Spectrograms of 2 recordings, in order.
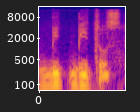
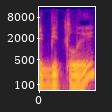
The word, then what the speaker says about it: Битлз: По поводу Битлз меня поразило, но у нас есть словарь трудности произношения и ударения Кирилла Сергеевича Горбачевича, да, и он дает это слово просто вот Битлз, и в речи молодежи Битлы, и, видимо, это, безусловно, подразумевается участники группы Битлз.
